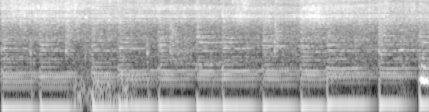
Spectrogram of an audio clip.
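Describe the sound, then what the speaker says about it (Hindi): Onions fry in a pan for a keema patty recipe, giving a steady, close sizzle with faint rhythmic stirring scrapes and no voices. "अनियन को हमें ज़्यादा कुक नहीं करना, बस हमें इतनी देर तक इसको कुक करना है कि ये हल्की सी सॉफ्ट हो जाए।"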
